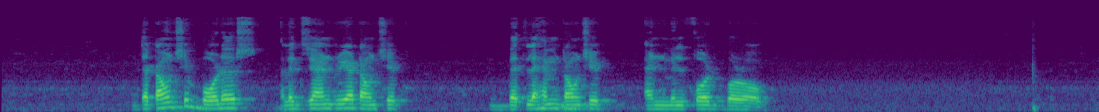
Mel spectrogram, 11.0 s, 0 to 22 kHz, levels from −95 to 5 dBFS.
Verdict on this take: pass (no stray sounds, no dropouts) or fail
pass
